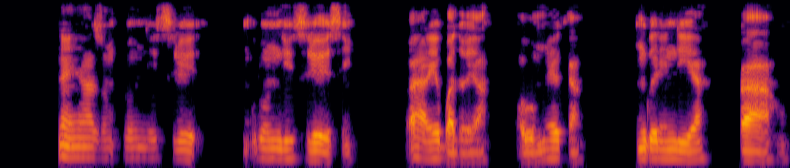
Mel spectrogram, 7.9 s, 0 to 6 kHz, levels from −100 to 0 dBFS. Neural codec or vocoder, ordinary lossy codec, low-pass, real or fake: none; none; 5.4 kHz; real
